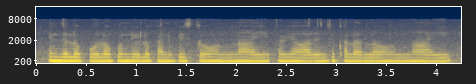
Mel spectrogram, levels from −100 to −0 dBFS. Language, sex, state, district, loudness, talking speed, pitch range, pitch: Telugu, female, Telangana, Hyderabad, -14 LUFS, 140 wpm, 190-200 Hz, 195 Hz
